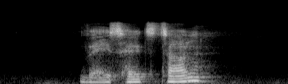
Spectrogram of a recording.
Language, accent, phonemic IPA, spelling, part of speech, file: German, Austria, /ˈvaɪ̯shaɪ̯tsˌt͡saːn/, Weisheitszahn, noun, De-at-Weisheitszahn.ogg
- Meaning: wisdom tooth (rearmost molar in humans)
